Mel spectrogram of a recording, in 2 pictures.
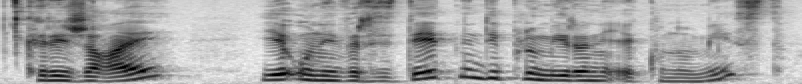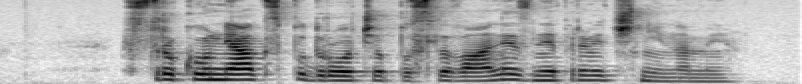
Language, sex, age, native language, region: Slovenian, female, 30-49, Slovenian, Drava region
